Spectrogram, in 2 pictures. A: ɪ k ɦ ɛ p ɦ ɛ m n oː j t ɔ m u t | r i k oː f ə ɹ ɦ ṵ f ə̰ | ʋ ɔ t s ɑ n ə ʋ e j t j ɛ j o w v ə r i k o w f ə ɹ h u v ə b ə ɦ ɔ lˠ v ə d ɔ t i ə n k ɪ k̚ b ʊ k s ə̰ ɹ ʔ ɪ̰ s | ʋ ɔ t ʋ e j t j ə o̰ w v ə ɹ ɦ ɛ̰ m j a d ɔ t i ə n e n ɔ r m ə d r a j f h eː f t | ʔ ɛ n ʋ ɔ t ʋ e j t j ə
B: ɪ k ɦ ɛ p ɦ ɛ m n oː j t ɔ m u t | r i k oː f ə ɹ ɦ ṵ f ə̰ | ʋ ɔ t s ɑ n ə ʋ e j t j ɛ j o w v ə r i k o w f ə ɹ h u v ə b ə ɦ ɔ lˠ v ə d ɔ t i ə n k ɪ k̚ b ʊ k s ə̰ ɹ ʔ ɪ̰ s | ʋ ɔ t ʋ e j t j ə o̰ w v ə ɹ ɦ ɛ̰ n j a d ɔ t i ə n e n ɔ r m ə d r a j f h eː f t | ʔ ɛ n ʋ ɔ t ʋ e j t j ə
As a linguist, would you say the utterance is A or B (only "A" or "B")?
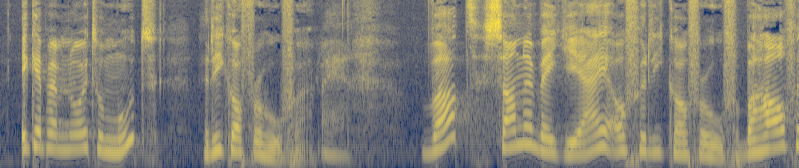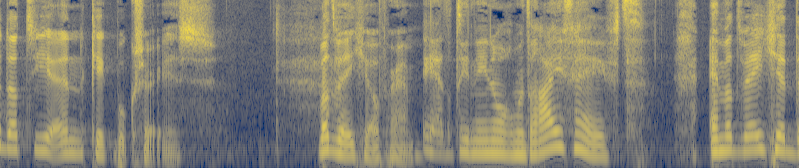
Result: A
